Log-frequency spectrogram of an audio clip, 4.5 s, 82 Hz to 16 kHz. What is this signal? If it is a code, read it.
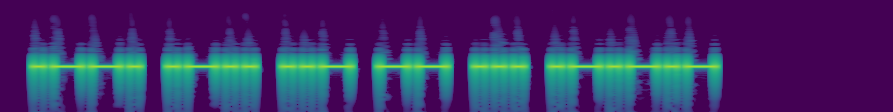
Morse code, heard as a keyed tone, about 25 wpm, 700 Hz. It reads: PLUMS.
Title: Pangram Challenge v2 - 25wpm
